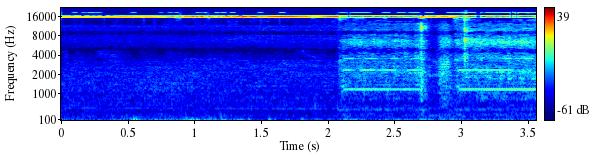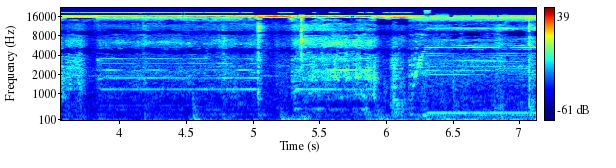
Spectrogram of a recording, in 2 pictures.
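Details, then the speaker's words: CNC machine (E4) during first homing, possibly wired backwards, not yet homed before: whirring stepper with uneven ticking and jumps near the corner; X2 stepper motor suspected of skipping steps. "when it got to the corner it sounded like I think that is x2 stepper motor sounds like it was jumping a little bit"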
